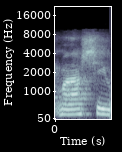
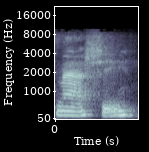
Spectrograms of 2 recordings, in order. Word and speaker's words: Mahshie: It's actually looks like Mashi with M A H S H I E, but it's Mashy. Think mashed potatoes.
